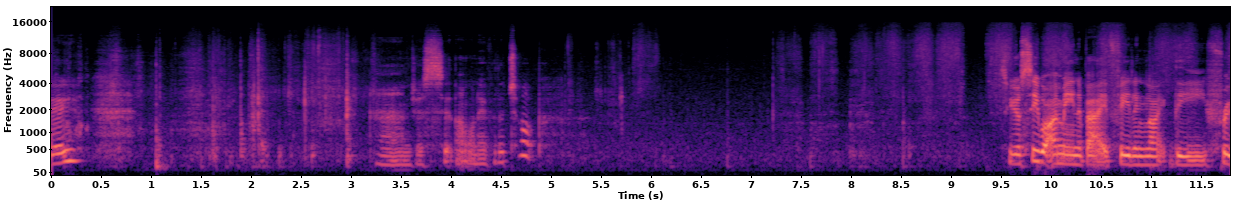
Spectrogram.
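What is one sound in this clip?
Paper rustles and crinkles as hands fold and press it flat.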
